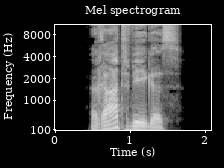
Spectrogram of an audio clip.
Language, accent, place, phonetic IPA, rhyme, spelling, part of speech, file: German, Germany, Berlin, [ˈʁaːtˌveːɡəs], -aːtveːɡəs, Radweges, noun, De-Radweges.ogg
- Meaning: genitive singular of Radweg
